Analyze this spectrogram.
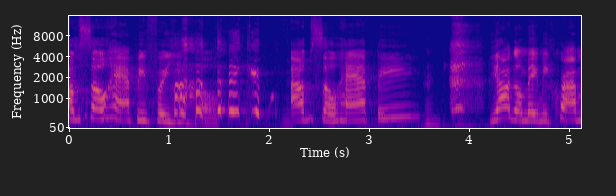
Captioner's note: tearfully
